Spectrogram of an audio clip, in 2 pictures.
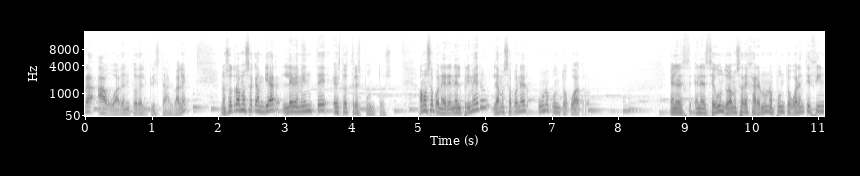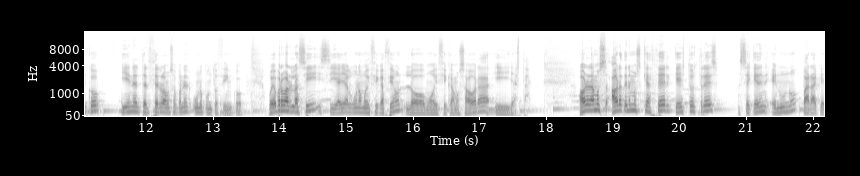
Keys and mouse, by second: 5.9-8.8 drag, 11.5-16.0 drag.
